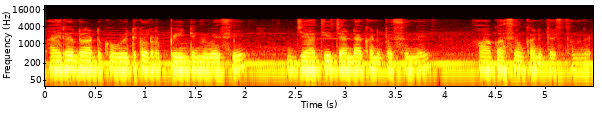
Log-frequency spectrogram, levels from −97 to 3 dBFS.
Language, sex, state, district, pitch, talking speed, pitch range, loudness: Telugu, male, Andhra Pradesh, Srikakulam, 115 Hz, 130 wpm, 105-120 Hz, -16 LUFS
